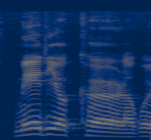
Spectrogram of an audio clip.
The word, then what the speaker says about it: mediocre: 인공지능은 어 그래서 as루 and Pascal rest have pointed out brilliant technologies are much preferable for labored mediocre ones. Mediocur라고 읽으면 되고 이거 시업자는 그니까 그냥 좀 이류 이런 뜻이야.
